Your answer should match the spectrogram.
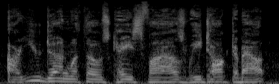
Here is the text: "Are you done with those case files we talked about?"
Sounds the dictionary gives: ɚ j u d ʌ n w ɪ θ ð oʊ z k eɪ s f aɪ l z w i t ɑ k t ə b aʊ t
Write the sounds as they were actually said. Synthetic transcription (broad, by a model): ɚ j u d ʌ n w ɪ ð oʊ z k eɪ s f aɪ l z w i t ɑ k t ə b aʊ t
